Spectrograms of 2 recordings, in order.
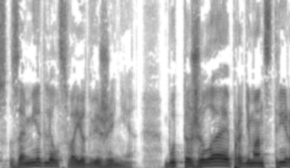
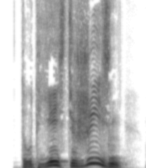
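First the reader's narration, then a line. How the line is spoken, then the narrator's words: Exclaiming. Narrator (Russian): воскликнул Мартин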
